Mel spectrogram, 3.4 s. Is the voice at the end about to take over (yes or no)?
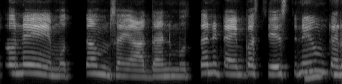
yes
